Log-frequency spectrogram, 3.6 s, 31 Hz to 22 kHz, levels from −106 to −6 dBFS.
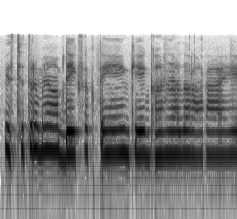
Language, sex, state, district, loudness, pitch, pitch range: Hindi, female, Punjab, Fazilka, -17 LUFS, 215 Hz, 215-235 Hz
